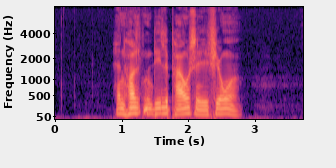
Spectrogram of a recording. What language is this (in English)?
Danish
